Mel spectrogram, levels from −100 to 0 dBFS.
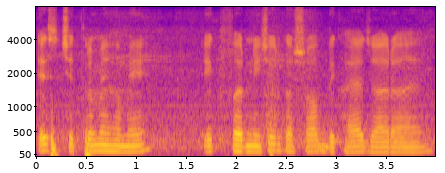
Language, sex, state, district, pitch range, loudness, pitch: Hindi, male, Arunachal Pradesh, Lower Dibang Valley, 100-115 Hz, -16 LUFS, 110 Hz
